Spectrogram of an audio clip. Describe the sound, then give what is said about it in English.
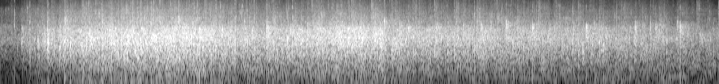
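An audience claps steadily to welcome a speaker, a dense, even burst of applause that holds strong throughout with no voices over it. “Let us give a big hand to welcome the great master Ching Hai Wu Shang Shi.”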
